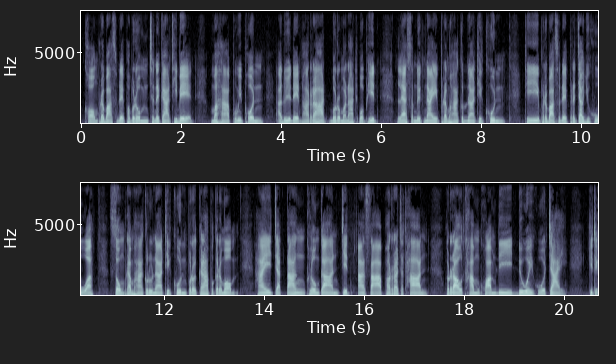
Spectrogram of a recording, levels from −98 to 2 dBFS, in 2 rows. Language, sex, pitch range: Thai, male, 110-135 Hz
